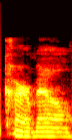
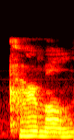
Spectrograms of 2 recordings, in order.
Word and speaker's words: Carmel: I always think of the town Carmel, California, but I also lived in Carmel, New York, which I felt like I should pronounce it Carmel, like the one in California.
